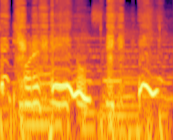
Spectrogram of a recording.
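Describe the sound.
A voice mimics a boy crying in a living room in Chihuahua, with loud wavering wails and sobbing breaths that rise and fall in a few uneven bursts, no real words spoken.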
